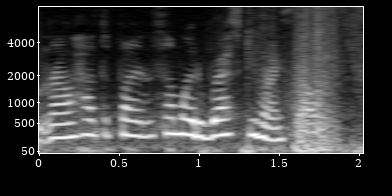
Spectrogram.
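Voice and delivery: plain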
